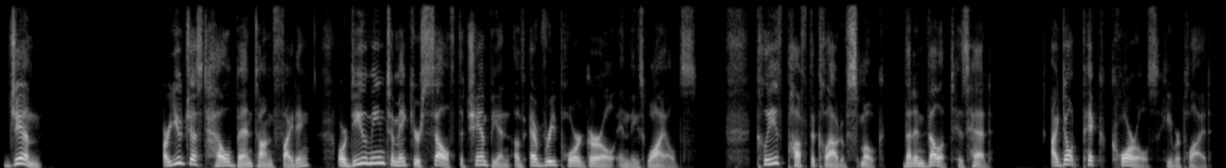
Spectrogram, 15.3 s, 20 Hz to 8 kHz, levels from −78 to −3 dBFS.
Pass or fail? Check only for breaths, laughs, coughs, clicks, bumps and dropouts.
pass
